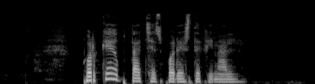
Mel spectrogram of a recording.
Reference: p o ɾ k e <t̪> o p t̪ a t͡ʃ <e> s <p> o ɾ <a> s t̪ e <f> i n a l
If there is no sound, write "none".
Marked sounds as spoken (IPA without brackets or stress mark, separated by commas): none, e, p, e, f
